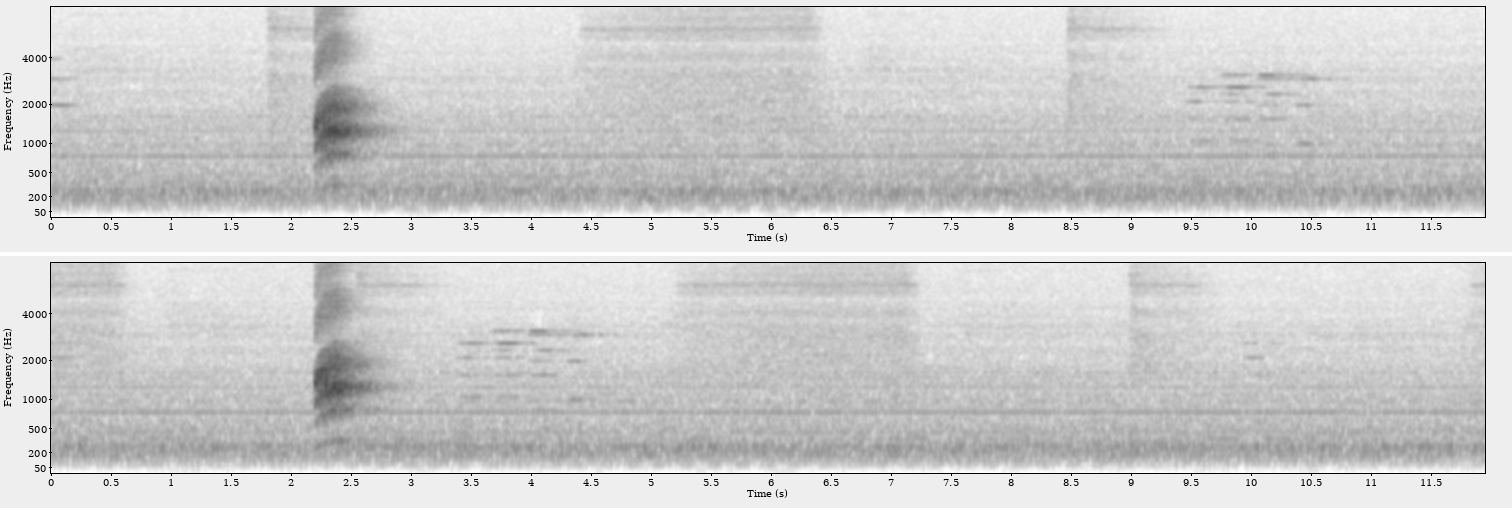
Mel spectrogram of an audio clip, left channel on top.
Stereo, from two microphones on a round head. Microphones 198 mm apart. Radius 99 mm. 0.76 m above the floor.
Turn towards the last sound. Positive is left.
turn(degrees=20)  # may be behind; listen again after turning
